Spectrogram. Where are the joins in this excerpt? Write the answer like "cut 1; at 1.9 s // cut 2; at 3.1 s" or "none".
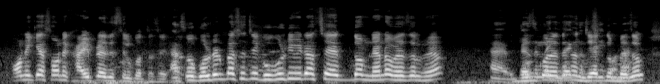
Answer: cut 1; at 1.7 s

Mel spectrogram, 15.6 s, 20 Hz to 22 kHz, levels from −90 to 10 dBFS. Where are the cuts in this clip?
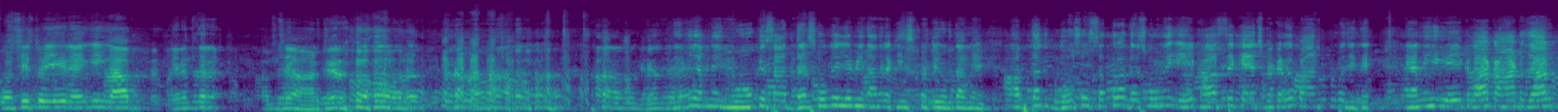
cut 1; at 6.8 s

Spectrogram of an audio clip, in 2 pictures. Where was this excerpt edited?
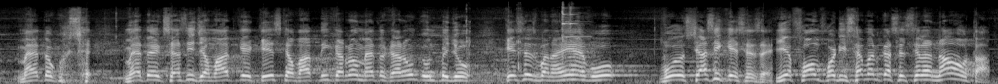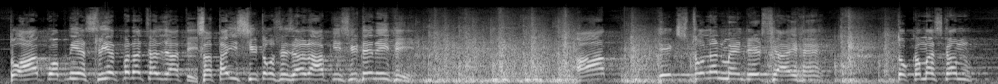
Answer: cut 1; at 7.7 s // cut 2; at 9.9 s // cut 3; at 11.9 s // cut 4; at 16.2 s

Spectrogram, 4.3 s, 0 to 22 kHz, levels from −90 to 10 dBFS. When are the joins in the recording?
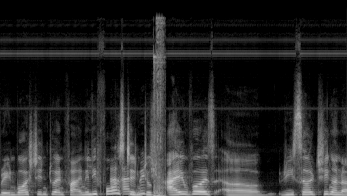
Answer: cut 1; at 1.9 s

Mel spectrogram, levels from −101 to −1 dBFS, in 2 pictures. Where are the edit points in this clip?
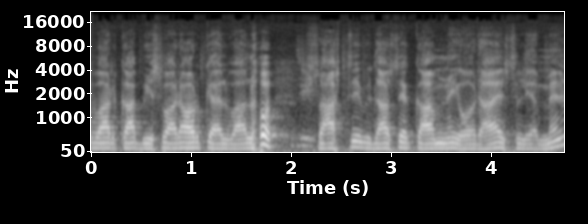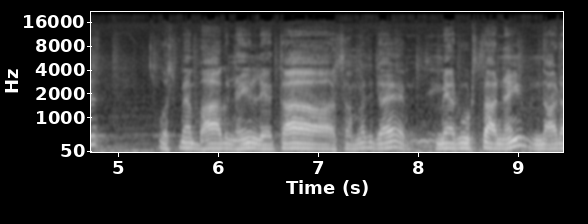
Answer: none

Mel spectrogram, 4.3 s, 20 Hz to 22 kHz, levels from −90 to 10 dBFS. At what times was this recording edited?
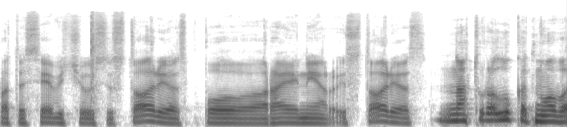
cut 1; at 1.4 s // cut 2; at 3.2 s

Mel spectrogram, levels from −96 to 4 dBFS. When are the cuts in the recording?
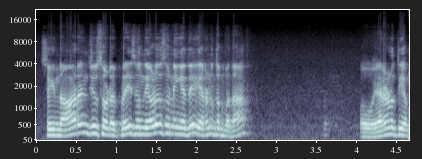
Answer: none

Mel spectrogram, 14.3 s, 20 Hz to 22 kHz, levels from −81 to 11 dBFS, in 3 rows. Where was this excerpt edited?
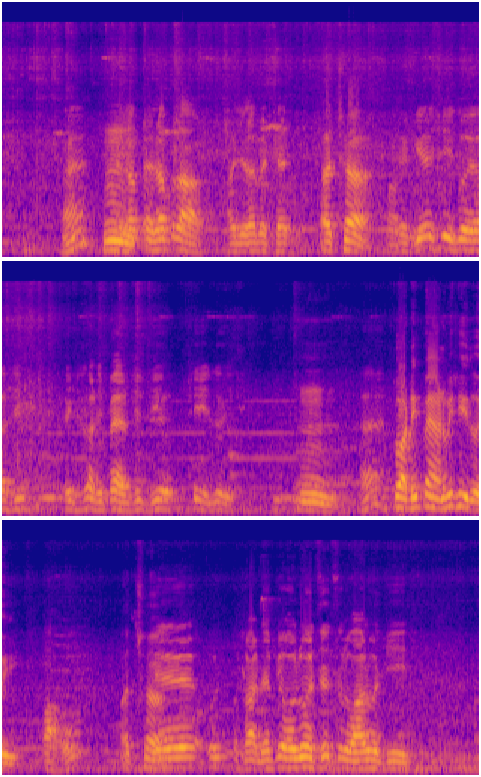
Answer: none

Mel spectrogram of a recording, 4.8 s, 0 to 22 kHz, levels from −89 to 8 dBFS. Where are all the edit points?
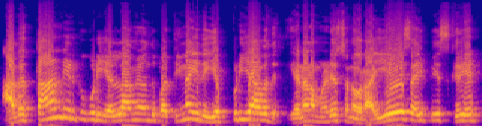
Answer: none

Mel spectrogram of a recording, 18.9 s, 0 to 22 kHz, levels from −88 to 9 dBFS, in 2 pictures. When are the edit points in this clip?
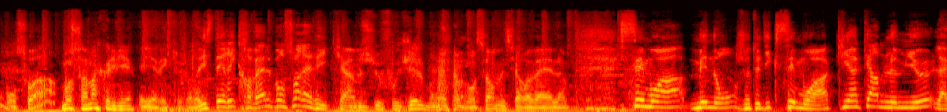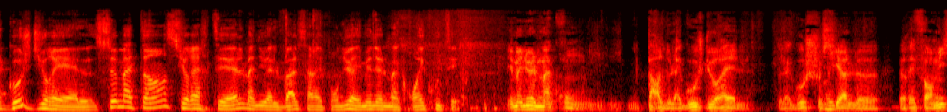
none

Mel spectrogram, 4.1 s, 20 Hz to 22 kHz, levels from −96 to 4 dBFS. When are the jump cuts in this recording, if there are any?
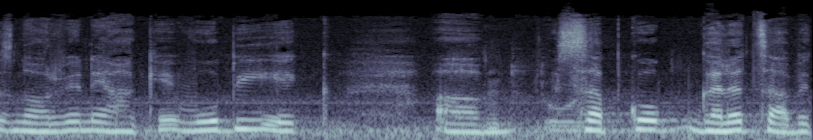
none

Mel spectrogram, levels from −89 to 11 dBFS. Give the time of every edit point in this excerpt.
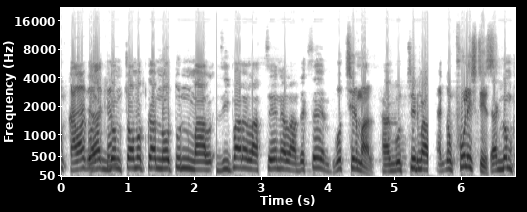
cut 1; at 2.3 s // cut 2; at 5.5 s

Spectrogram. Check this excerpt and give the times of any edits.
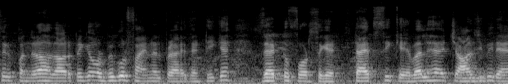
none

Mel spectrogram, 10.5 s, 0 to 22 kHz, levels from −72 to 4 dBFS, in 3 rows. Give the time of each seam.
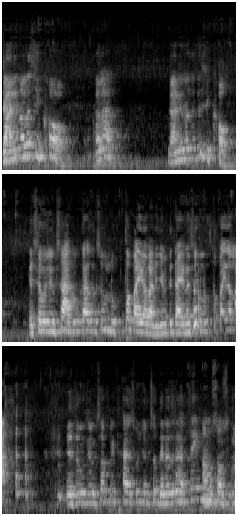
none

